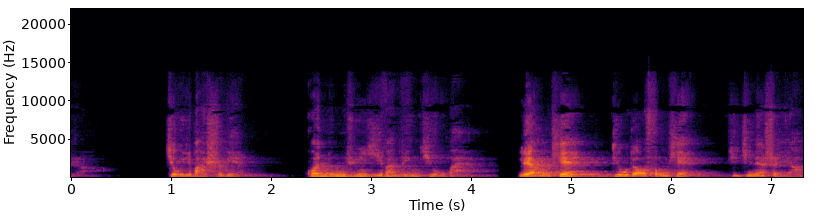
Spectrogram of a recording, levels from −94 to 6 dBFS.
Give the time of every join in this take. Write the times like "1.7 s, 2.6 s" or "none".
4.3 s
